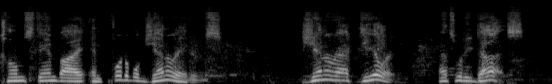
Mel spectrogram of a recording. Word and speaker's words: Generac: Generac, right? Generac.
